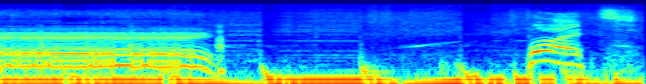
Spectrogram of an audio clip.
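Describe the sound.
A man's voice imitates a Florida cow, starting with a long, loud, drawn-out moo that slides down in pitch, followed by a few shorter, wavering bellowing calls.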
